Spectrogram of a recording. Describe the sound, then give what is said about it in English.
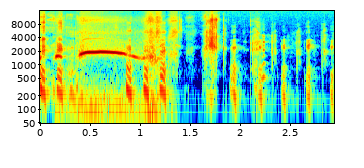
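A person whistles one short, clear note that rises slightly then dips, lasting under a second, surrounded by chatter and speech before and after. “Would I be hurt if I was whistling?”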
